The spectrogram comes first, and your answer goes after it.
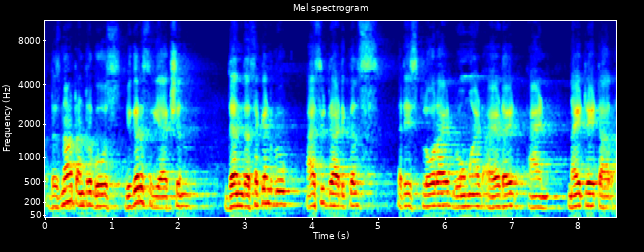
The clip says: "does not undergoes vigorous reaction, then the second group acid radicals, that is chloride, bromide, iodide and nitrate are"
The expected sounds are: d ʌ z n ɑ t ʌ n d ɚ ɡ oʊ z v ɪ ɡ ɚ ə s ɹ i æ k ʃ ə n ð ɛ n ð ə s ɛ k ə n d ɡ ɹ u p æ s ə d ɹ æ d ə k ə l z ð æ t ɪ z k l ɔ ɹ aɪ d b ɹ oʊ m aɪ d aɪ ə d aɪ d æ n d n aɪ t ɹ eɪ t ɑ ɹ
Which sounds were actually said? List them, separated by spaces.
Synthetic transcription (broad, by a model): d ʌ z n ɑ t ʌ n d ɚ ɡ oʊ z v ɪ ɡ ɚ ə s ɹ i æ k ʃ ə n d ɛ n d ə s ɛ k ə n d ɡ ɹ u p æ s ə d ɹ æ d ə k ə l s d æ t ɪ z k l ɔ ɹ aɪ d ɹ oʊ m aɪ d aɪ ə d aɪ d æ n d n aɪ t ɹ eɪ t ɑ ɹ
